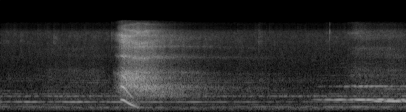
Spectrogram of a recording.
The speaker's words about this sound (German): Und dann nimm erstmal einen ganz tiefen Atemzug.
